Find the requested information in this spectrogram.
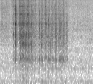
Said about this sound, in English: So before we get started, got my glass of ice.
